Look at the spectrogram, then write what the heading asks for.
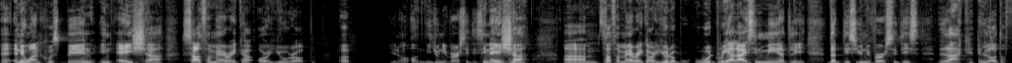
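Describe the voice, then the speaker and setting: A man from Chile, giving earnest panel remarks as a professor and often ending points with a quick "right?". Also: lowish voice. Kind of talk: panel talk, prepared remarks.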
